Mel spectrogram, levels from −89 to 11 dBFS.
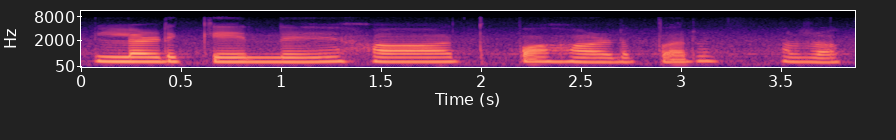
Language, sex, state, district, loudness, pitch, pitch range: Hindi, female, Uttar Pradesh, Saharanpur, -14 LUFS, 230 Hz, 225-235 Hz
